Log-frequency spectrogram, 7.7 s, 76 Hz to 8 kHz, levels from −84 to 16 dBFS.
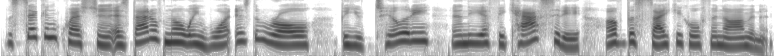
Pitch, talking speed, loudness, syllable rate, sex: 225 Hz, 155 wpm, -20 LUFS, 5.1 syllables/s, female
